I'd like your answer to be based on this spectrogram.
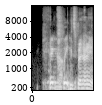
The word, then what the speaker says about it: Kingsbury: I think the Cardinals just badly or, you know, Kingsbury. – Kingsbury, nice.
